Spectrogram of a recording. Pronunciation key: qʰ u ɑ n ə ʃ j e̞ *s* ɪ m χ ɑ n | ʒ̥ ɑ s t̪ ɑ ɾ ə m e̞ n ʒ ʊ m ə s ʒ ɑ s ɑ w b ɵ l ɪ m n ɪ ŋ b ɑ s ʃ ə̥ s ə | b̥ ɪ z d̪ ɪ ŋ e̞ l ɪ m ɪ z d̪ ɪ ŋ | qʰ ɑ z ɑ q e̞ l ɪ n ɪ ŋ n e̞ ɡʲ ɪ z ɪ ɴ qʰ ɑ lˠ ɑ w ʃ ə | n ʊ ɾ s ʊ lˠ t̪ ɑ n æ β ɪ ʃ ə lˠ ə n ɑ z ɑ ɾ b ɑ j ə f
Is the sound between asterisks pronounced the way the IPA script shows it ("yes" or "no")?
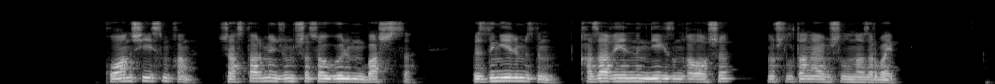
yes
